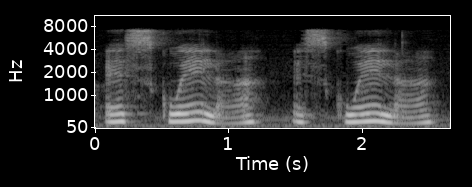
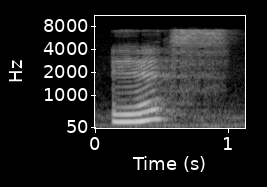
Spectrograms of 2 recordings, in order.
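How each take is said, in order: First: "escuela" stressed on the middle syllable cue; whole-word "escuela", es-CUE-la. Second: "escuela" in separate beats, es, cue, la; syllable by syllable. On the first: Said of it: "it's stressed a little more". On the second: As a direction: break "escuela" into es-cue-la with long pauses. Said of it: "leave those two together and go". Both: Shown as a demonstration.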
